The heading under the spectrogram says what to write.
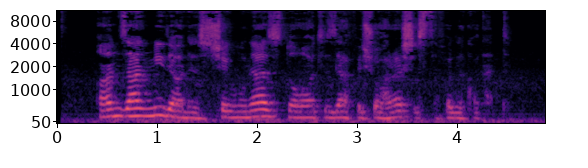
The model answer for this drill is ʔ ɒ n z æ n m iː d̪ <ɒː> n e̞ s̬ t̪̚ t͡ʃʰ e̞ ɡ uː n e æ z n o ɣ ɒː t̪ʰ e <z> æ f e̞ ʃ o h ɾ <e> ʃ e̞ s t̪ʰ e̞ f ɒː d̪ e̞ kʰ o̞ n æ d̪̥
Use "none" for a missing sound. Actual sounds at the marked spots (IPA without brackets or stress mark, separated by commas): ɒː, z, æ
